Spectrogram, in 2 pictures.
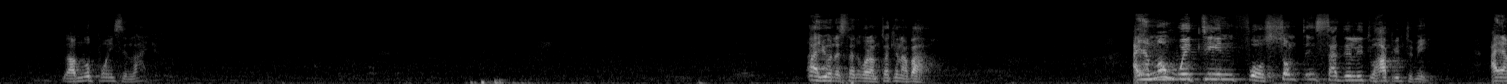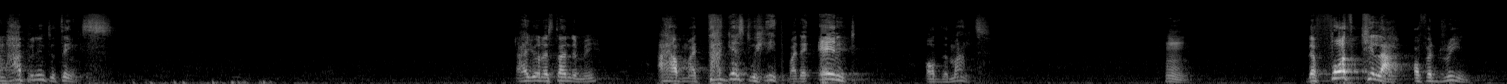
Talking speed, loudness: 105 wpm, -28 LUFS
